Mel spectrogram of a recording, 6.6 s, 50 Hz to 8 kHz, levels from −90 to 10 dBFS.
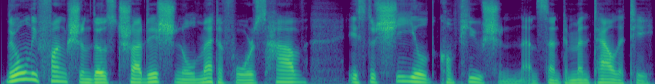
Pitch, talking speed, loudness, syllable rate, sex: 120 Hz, 120 wpm, -19 LUFS, 4.6 syllables/s, male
